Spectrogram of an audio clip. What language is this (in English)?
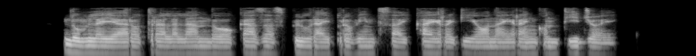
Esperanto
